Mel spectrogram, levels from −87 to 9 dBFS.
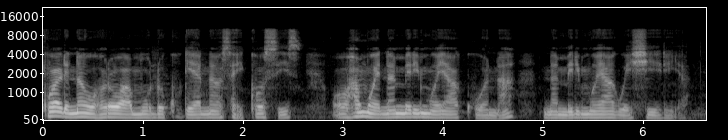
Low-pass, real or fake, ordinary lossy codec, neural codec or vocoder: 9.9 kHz; fake; none; vocoder, 22.05 kHz, 80 mel bands, Vocos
